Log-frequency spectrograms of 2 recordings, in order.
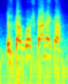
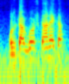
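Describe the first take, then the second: No difference in how they are said.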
